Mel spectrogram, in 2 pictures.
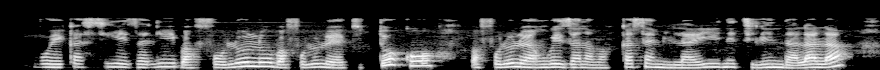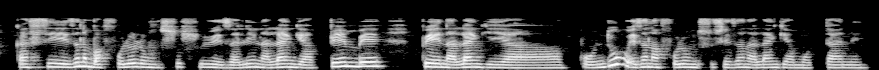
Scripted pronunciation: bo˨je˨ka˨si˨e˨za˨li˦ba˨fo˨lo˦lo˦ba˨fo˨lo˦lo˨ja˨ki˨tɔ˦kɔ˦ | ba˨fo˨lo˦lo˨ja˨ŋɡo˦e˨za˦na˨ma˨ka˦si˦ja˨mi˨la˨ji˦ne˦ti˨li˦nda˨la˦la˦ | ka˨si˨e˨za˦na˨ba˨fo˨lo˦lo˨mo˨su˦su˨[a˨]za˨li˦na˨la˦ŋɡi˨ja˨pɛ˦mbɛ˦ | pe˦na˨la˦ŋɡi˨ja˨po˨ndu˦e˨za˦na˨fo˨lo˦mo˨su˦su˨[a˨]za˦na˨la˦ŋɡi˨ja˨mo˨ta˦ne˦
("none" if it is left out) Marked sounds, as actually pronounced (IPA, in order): e˨, e˨

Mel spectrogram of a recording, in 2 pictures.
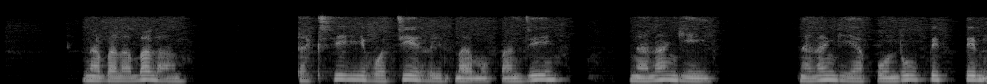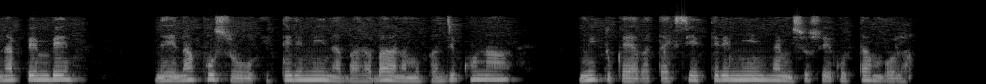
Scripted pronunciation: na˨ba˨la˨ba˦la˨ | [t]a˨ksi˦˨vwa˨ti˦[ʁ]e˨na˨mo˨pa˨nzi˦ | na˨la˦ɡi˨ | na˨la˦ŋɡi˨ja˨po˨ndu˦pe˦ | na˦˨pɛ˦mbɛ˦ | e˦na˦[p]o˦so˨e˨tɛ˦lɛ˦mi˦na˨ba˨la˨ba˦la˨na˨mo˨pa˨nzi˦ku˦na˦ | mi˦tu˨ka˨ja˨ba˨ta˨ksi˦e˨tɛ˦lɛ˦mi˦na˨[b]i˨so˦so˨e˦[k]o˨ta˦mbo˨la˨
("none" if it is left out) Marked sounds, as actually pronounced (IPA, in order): t, ʁ, p, m, k

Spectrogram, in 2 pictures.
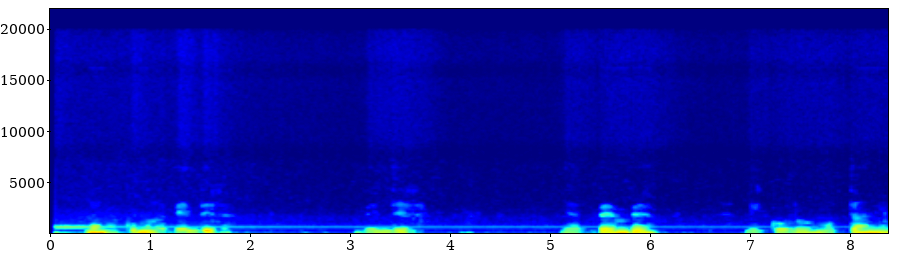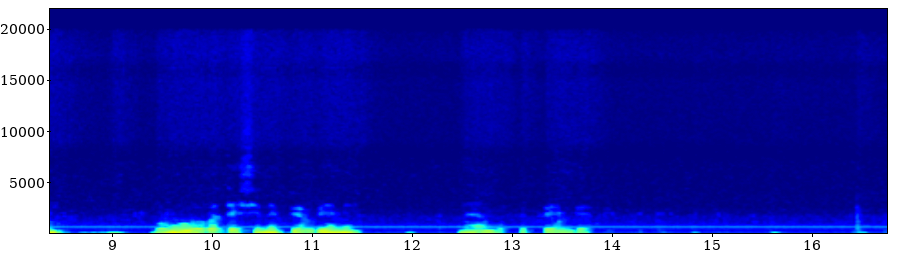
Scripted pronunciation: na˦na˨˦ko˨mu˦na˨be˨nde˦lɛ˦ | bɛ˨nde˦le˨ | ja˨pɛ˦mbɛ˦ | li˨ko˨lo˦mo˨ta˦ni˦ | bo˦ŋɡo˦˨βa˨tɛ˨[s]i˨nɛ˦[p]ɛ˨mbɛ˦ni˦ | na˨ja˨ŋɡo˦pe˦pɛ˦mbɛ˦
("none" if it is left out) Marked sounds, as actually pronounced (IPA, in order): s, p

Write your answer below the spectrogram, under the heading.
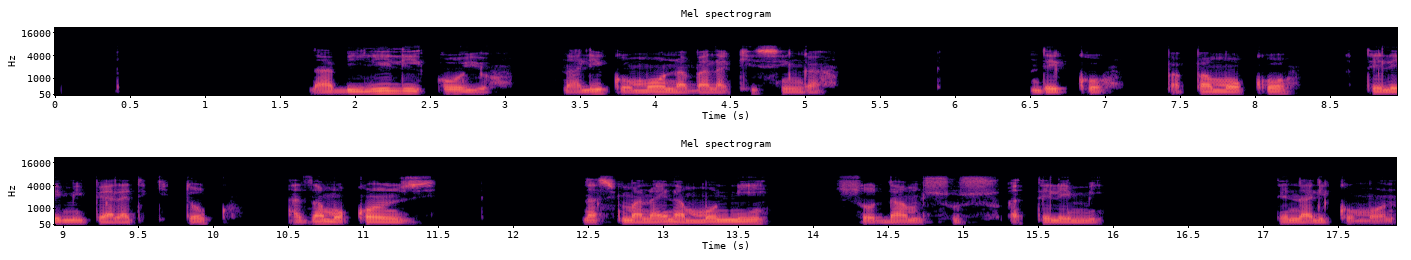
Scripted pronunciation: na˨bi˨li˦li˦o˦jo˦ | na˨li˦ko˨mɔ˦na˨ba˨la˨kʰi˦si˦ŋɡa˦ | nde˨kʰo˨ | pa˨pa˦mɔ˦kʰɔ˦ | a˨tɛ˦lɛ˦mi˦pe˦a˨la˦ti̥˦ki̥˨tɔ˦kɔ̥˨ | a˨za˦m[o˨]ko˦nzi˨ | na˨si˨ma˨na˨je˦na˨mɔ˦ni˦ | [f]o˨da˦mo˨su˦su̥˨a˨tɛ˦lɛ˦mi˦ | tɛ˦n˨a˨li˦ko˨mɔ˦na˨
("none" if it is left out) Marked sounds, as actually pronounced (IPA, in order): o˨, s

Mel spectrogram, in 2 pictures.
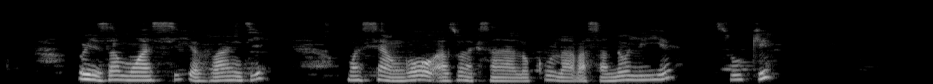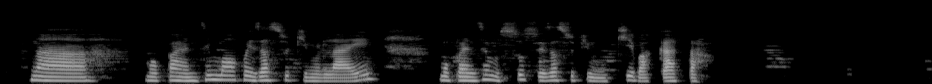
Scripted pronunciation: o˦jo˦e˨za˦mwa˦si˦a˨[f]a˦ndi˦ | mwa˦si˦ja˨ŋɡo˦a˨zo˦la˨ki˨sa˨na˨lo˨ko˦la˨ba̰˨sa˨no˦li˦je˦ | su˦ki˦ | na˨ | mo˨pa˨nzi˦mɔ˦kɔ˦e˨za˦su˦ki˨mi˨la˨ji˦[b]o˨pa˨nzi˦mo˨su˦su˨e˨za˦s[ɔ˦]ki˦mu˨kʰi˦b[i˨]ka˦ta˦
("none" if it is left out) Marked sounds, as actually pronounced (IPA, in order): v, m, u˦, a˨

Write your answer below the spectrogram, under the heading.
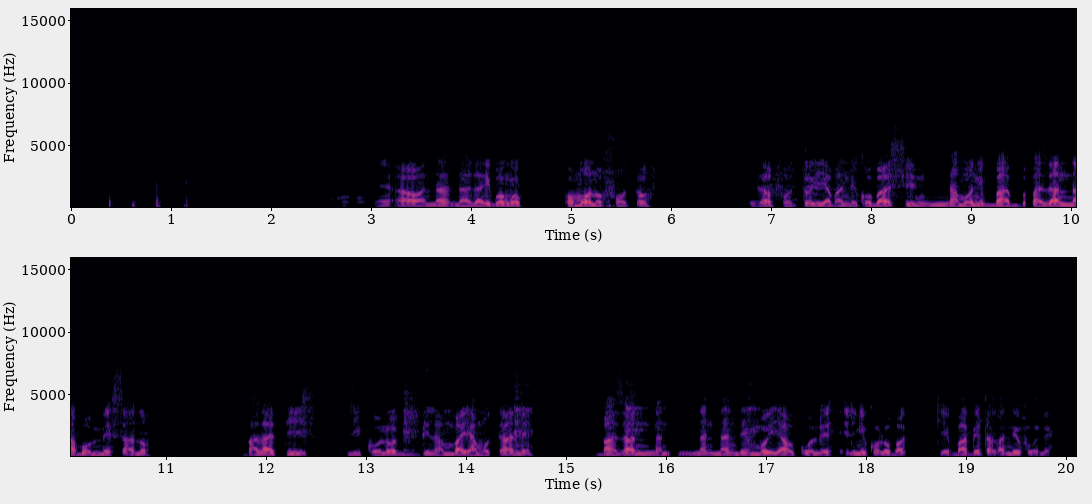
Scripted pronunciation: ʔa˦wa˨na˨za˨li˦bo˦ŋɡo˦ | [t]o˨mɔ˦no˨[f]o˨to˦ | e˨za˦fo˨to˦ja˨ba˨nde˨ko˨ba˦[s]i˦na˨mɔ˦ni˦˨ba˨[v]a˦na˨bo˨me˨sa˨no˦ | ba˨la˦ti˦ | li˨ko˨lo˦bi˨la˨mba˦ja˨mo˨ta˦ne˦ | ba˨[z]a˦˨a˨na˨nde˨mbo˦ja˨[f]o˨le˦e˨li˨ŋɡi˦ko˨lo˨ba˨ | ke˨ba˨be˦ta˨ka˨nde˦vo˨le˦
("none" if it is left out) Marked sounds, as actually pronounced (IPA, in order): k, f, s, z, z, v

